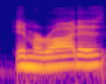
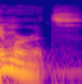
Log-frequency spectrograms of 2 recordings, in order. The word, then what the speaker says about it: Emirates: Officials noted possible ties or travel to locations including Houston, Atlanta, Delray Beach, Florida, Dubai, the United uh Arab Emiratus. How do you say Emirates?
